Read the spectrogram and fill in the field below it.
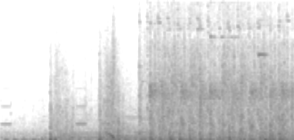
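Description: A pistol fires loudly.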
